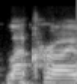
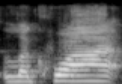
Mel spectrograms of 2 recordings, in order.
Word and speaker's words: LaCroix: yeah so that is lacroix or i don't know how to really say it but it's um i think it's french and it's spelled l-a-c-r-o-i-x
